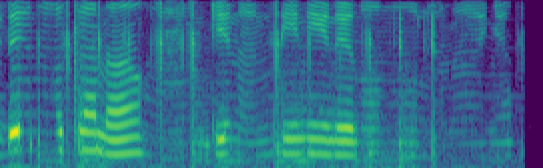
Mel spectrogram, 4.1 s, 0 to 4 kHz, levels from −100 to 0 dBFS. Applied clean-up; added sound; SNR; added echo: neural separator model SepFormer WHAM!.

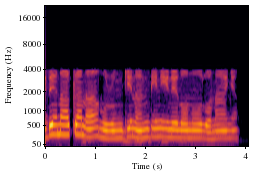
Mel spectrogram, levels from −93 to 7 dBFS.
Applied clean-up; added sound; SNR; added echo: none; none; none; none.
